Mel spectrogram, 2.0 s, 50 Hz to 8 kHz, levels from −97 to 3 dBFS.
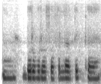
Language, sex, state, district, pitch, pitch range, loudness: Rajasthani, female, Rajasthan, Churu, 195 Hz, 190-200 Hz, -22 LUFS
